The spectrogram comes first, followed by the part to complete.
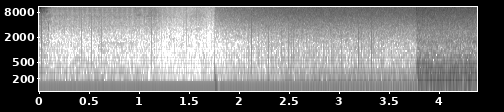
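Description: Steady hiss and electrical hum from the videotape's audio at an edit, with a single click a little before the middle. The hum gets louder near the end.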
